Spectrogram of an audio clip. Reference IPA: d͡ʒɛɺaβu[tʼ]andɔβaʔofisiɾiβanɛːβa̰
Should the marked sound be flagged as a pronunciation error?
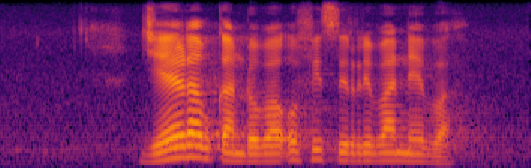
yes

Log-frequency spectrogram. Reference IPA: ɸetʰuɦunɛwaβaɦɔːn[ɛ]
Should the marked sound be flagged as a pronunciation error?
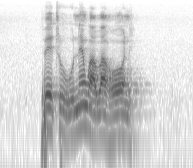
no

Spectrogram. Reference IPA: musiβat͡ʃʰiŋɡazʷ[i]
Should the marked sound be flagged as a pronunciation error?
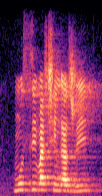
no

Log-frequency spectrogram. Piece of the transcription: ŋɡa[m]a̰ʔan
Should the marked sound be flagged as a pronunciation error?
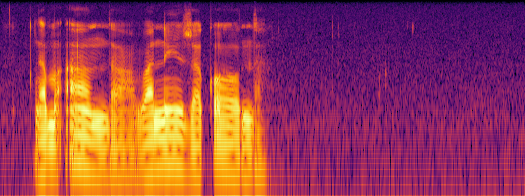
no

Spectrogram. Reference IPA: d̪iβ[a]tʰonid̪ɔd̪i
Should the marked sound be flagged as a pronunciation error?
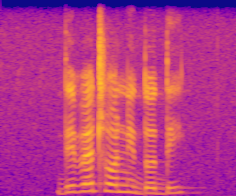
yes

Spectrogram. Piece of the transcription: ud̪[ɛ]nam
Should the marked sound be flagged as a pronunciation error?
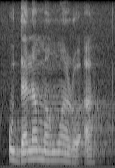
yes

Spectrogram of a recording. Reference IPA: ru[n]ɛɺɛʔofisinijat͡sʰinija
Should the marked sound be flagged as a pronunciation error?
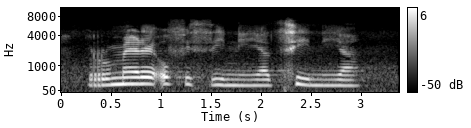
yes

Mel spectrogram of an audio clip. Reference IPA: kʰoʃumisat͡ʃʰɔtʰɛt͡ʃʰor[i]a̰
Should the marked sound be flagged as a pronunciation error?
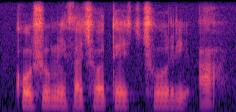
no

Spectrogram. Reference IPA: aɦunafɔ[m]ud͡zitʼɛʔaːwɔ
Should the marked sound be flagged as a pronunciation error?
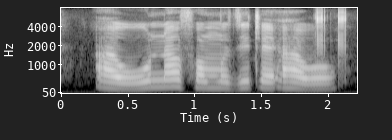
no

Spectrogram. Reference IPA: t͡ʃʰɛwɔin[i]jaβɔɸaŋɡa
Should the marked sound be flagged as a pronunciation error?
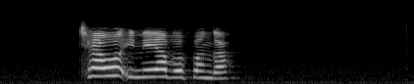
yes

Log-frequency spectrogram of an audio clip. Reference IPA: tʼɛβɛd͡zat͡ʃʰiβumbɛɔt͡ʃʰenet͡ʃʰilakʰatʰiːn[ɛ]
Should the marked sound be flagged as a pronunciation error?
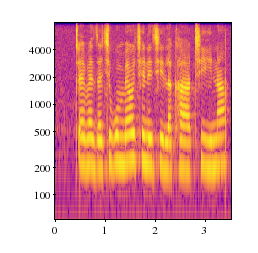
yes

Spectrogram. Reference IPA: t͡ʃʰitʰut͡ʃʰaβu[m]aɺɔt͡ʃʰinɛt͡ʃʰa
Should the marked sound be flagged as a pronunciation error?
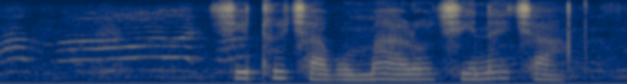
no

